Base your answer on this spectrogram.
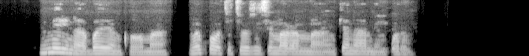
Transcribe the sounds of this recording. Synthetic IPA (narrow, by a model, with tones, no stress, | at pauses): m̩˦me˦ɾi˨na˨a˨ɡ͡ba˦je˦ŋ̩˨kʰɔ˨ɔ˦ma˦ | ŋʷe˦kʷɔ˦˨tɪ˦to˦zi˦sɪ˦ma˨ɾa˦m̩˦ma˨ŋ̩˨ke˦na˨a˦mɪ˨ŋ̩˦kʷɔ˦ɾɔ˨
